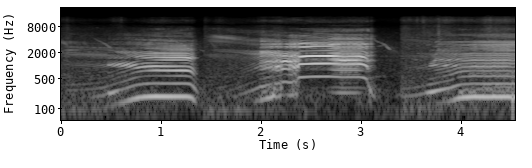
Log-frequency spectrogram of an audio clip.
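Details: Scottish Highland cattle calling because a calf is out: three long harmonic moos, each about a second, starting low and gliding upward before dropping off, with short quiet gaps between.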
